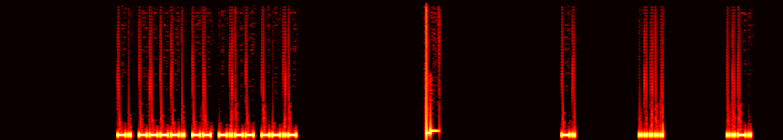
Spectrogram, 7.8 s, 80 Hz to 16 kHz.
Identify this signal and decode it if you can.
Morse code, heard as a keyed tone, about 44 wpm, spaced as for 23 wpm, 700 Hz. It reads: N9MYQ N5F
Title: USA Call Signs - 5 Characters - 8x Character Spacing - 45wpm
